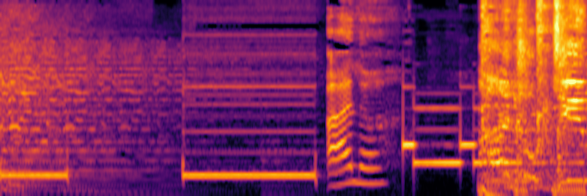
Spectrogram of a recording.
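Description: An Algerian pop song breaks off about half a second in. In the gap come a steady electronic tone, a short gliding pitched sound, and a brief telephone-like beep. The full beat comes back in just before the end.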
